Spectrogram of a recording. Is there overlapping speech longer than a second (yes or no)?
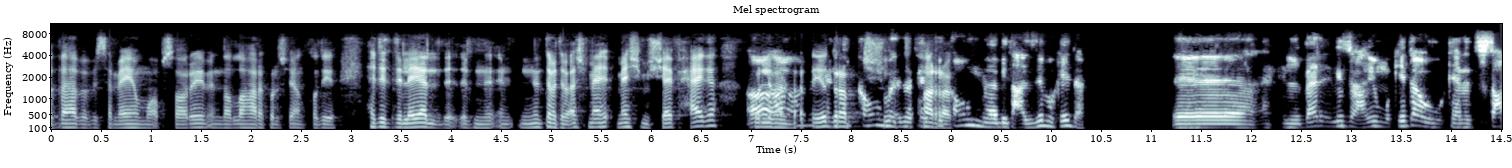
yes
